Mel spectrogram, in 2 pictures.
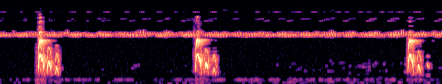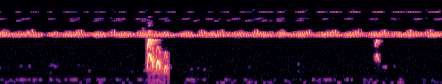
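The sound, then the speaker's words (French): Crickets and grasshoppers trill in a meadow at night, a high, thin, unbroken metallic whine running faintly throughout, with short, louder calls repeating at regular intervals of about four seconds. “Le bruissement lancinant et métallique des régiments de sauterelles, de grillons, de locustes et autres courtières, disséminés par myriades sur les herbes de la prairie.”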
